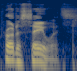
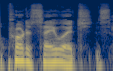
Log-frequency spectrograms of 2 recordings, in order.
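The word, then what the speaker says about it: Protasiewicz: Oh yeah, Janet Protasewicz.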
